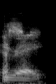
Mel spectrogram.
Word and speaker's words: Sekirei: Yes, Sekirei.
